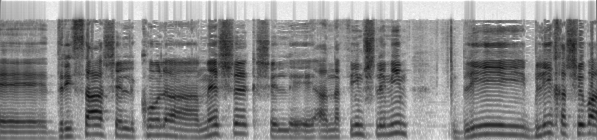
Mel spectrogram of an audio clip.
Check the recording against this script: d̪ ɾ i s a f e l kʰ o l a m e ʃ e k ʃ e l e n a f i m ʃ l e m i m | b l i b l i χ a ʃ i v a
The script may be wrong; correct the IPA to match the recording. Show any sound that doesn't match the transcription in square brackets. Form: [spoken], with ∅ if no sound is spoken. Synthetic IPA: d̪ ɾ i s a [ʃ] e l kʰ o l a m e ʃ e k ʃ e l [a] n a f i m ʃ l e m i m | b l i b l i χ a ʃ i v a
